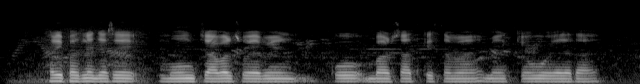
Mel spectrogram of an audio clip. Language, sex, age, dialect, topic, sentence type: Hindi, male, 18-24, Awadhi Bundeli, agriculture, question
